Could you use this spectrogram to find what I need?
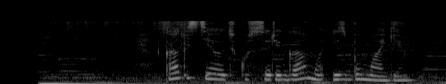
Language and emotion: Russian, neutral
